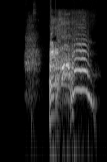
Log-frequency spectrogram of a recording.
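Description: A single loud sneeze: a short breathy inhale, a brief pause, then an explosive burst trailing into a voiced, drawn-out exhale that fades after about a second.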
